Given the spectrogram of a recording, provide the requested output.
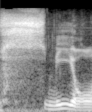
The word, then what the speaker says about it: Smil: And so JJ has sent me a review of a new book by fellow doomer Vaclav Smil, I guess you pronounce S-M-I-L as Smil. And Dr.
